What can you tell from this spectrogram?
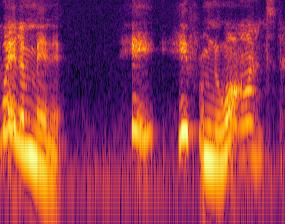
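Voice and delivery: high-pitched, incredulous double take; comic astonished questioning; retold surprise. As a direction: pitch jumps up in disbelief. Acting out surprise at Bentley's origin.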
